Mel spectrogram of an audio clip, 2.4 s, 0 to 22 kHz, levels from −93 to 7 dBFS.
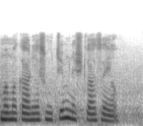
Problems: constant background noise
